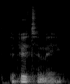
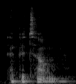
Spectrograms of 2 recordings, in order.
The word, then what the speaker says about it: epitome: How many syllables? 4 syllables. Epitome. It's not epitome.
